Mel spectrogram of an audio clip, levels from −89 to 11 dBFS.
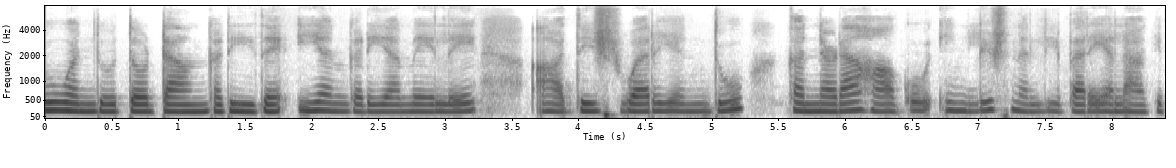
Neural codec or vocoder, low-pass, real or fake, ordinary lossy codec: codec, 16 kHz, 1 kbps, X-Codec, WavLM features, trained on Multilingual LibriSpeech; none; fake; none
